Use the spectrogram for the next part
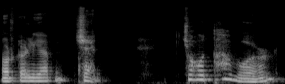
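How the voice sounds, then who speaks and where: Slow, patient man teaching vocabulary. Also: on the high side, lively intonation, darkish tone. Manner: spells words letter by letter and keeps asking if it is clear. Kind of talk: vocabulary lesson for exam students.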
